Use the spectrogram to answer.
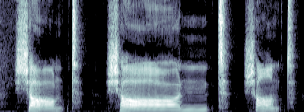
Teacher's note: We miss out the L's altogether.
